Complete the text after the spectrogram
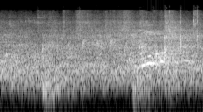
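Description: Bowling balls roll down lanes and knock over pins with a crash.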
